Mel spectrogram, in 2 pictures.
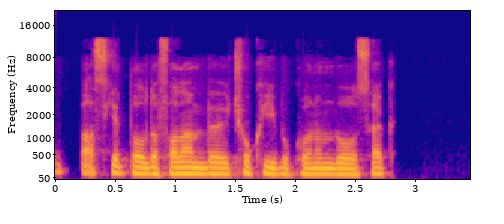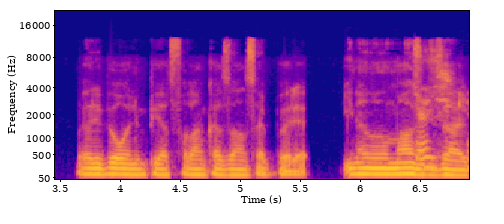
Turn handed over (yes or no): yes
